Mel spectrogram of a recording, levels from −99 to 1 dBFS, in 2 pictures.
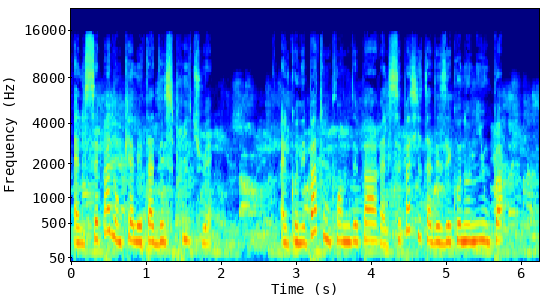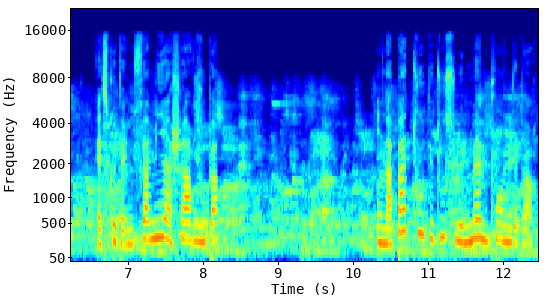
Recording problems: chatter from many people; noticeable; throughout; 15 dB below the speech

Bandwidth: 15 kHz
